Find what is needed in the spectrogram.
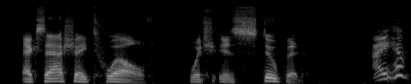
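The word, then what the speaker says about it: X Æ A-12: his kid's name is X AA12 what Mk I have many questions that's just the the uh phonetic pronunciation the way questions the way it's actually pronounced is xash 12 which is stupid I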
